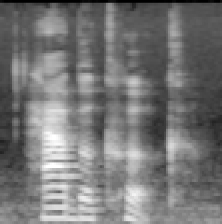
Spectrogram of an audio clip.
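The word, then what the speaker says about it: Habakkuk: Letter A says the A vowel like in hat. And the final syllable is stressed. It sounds like the word cook or book. Habacook.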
